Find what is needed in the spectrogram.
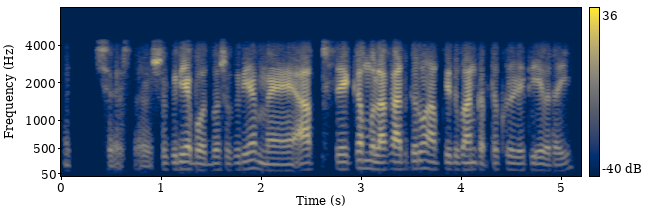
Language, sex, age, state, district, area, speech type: Urdu, male, 18-30, Uttar Pradesh, Siddharthnagar, rural, conversation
